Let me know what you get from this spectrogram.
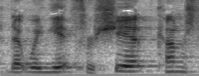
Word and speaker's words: schip: Our current spelling, though, comes from the Dutch word for the same thing, which is spelt S-C-H-I-P. And if you pronounce that, you would come up with ship.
